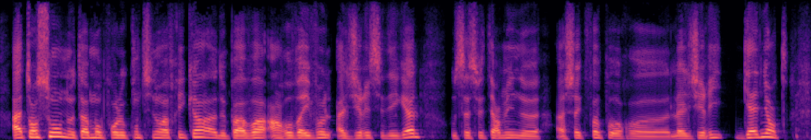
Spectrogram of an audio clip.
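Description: Recorded with a dry, close sound and no echo, a man with a plain, everyday voice and fairly high pitch speaks at a moderate pace with ordinary pitch variation. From France, partly raised in the Netherlands. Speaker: football pundit. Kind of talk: casual chat.

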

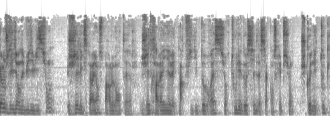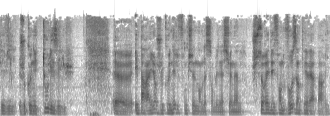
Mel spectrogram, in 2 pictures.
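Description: This man's fairly low voice races at a very fast pace, with ordinary pitch variation. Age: 30s. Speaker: parliamentary candidate. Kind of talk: televised political debate.

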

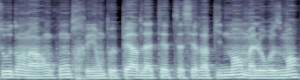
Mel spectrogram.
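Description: A fairly low-pitched male voice, flat and monotone, at a very fast pace. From France. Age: 30s. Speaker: football fan podcaster. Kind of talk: casual chat. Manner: halting.

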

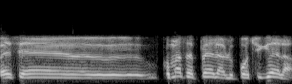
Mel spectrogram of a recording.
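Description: A man's fairly high voice at a moderate pace, with little pitch movement and a dry, close sound with no echo

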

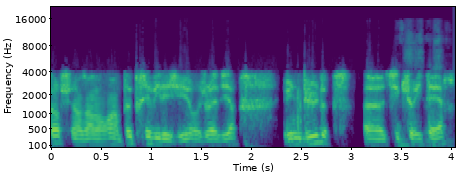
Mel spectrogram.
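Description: A man speaks at medium pitch. His intonation stays fairly even. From Paris region, Ivry. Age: 40s. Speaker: radio caller, father. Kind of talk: call-in debate.

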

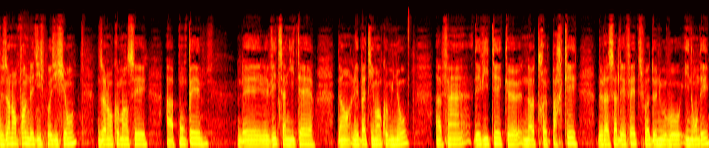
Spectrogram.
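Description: A very slow delivery with long, frequent pauses and fairly even intonation, in a dry, close sound with no echo and a quiet background. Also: man, medium pitch for a man, very even loudness. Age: 80s+. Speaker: village mayor. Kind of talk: live TV interview. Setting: live remote link.

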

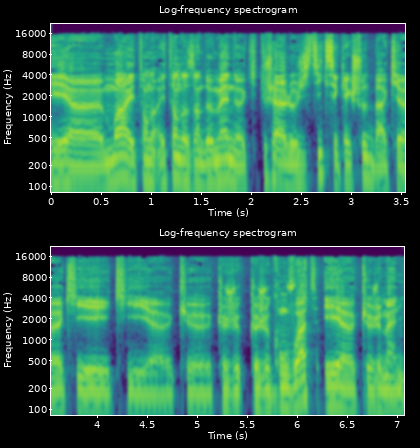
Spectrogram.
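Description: On a very clean recording with a silent background, a man with a fairly low pitch talks at a fairly quick pace with ordinary pitch variation. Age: 20s. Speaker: engineering student. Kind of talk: interview. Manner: halting.

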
